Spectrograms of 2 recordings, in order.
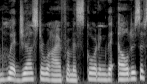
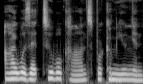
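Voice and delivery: usual speaking voice

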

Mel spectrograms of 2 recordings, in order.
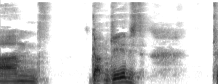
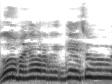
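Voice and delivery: squealing high gushing announcement; hammed-up giddy fiancée; high girly mock squeal; mock excited sister. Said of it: "she's all like ... she's all happy".

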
